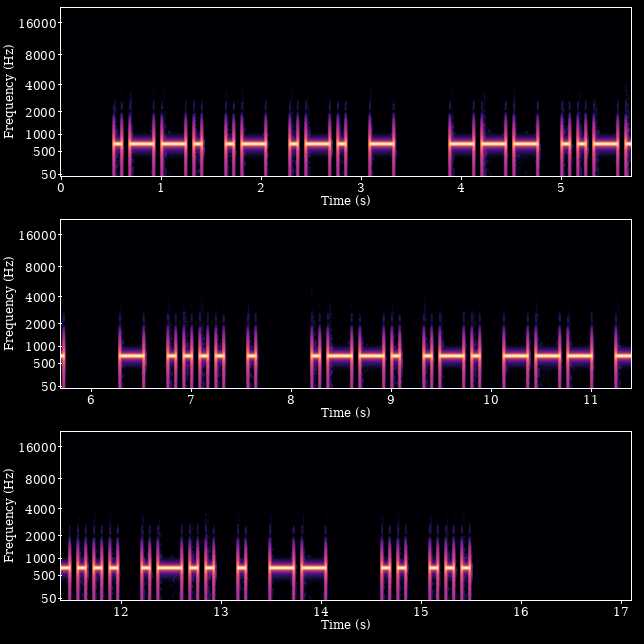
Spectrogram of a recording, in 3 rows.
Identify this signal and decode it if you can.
Morse code, heard as a keyed tone, about 15 wpm, 700 Hz. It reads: PART OF THE PROBLEM IS
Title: Sets of 5 Words Encore2 15wpm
